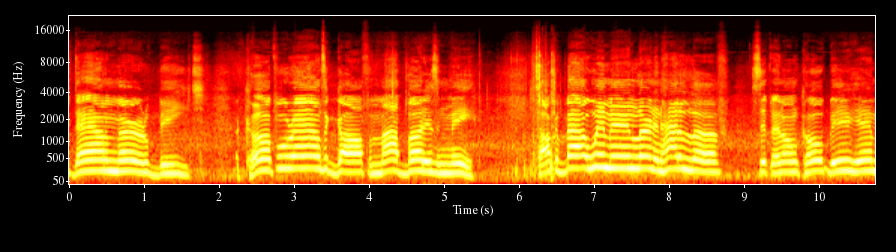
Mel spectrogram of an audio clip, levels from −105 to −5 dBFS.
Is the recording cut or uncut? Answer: uncut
